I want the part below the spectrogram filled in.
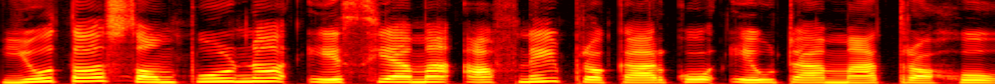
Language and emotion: Nepali, neutral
